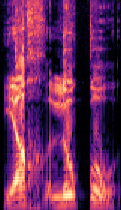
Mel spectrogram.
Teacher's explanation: اس میں خا موٹا ہے، لام باریک ہے، آخر میں قاف جو ہے یہ موٹا ہے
